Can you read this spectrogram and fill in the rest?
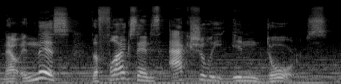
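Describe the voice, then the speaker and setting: A man's voice: a little high, very animated, a little slow. A man giving conversational, unscripted commentary on a video game update, explaining as he goes and correcting himself. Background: background music.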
